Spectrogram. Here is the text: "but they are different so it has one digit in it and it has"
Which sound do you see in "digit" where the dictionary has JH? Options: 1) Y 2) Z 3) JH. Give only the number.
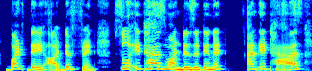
2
